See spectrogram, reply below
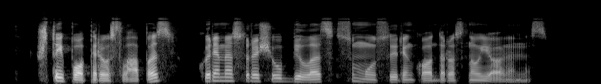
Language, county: Lithuanian, Vilnius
